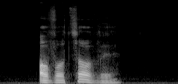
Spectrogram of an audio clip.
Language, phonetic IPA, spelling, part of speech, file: Polish, [ˌɔvɔˈt͡sɔvɨ], owocowy, adjective, Pl-owocowy.ogg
